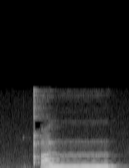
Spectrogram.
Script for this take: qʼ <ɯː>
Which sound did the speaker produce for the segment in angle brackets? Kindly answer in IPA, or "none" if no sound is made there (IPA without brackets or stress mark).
ɯː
